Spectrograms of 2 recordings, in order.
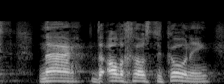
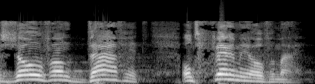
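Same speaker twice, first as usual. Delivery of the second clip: higher and louder, zoon van David drawn out; crying out louder; 3 semitones higher, 7 dB louder than usual. A narrator's reading. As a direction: call again, even more desperately. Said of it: "Maar hij riep des te meer". (nog luider en hoger roepen)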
